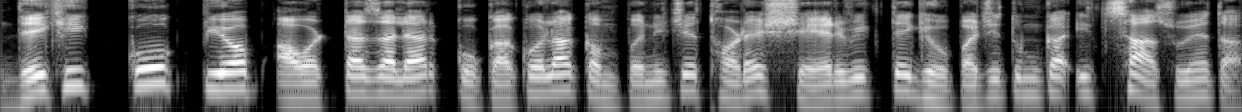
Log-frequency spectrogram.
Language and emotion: Goan Konkani, neutral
